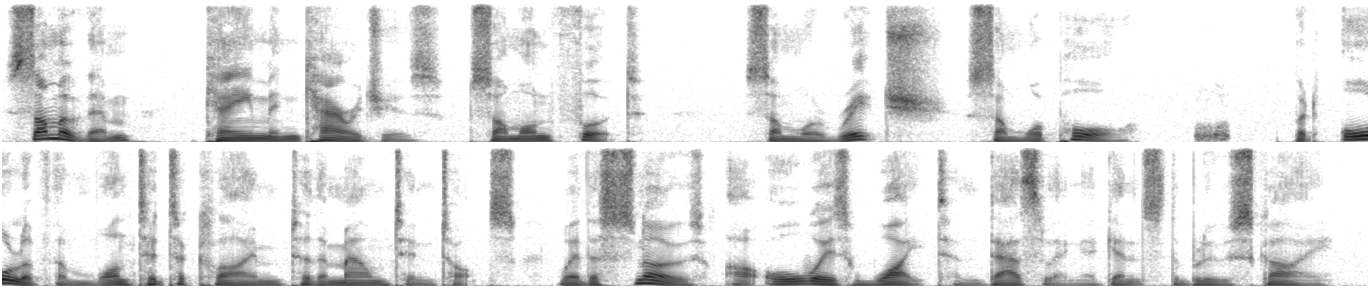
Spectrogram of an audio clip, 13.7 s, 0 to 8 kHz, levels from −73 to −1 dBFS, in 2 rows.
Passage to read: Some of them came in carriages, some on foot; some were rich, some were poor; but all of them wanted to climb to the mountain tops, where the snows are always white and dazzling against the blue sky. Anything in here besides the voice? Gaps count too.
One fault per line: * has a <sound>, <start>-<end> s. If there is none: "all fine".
* has a laugh, 6.0-6.1 s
